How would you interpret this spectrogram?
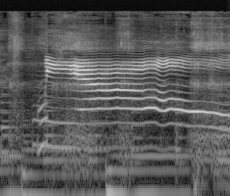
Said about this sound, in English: Meow, yowled the cat.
